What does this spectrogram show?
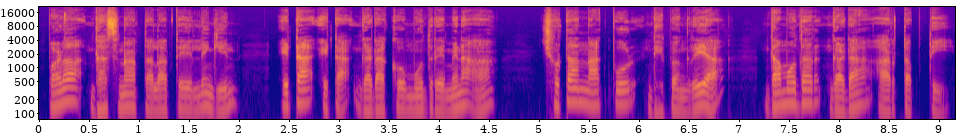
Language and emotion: Santali, neutral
